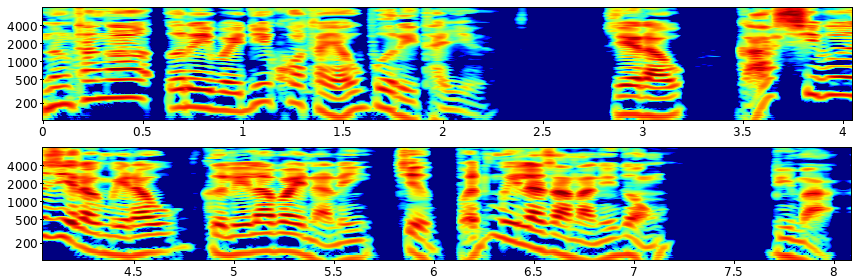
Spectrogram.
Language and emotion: Bodo, disgusted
